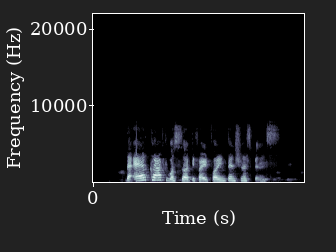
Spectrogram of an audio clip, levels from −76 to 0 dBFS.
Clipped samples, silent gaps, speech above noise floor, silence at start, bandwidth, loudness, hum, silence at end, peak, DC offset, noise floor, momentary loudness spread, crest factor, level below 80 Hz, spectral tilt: under 0.1%; none; 51 dB; 0.65 s; 7.8 kHz; -16 LUFS; none; 0.7 s; 0 dBFS; under 0.1%; -68 dBFS; 14 LU; 18 dB; -62 dBFS; -3.5 dB/octave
